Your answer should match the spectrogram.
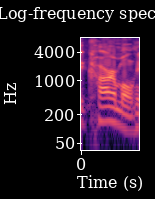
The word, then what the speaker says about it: Carmel: Well, I think for the people that are listening outside of Indiana, the Carmel is, and it's spelled just like the city in California called Carmel, but we say Carmel here in Indiana.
